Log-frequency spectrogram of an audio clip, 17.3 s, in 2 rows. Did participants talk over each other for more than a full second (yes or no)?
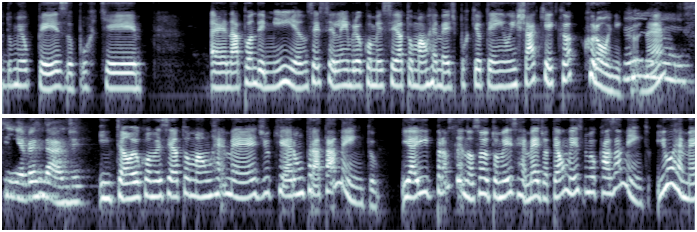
no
